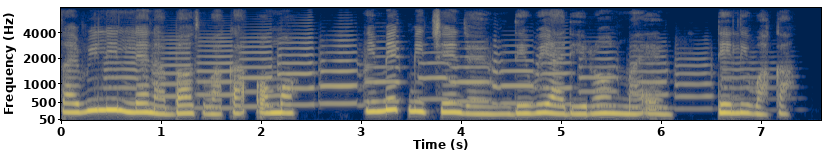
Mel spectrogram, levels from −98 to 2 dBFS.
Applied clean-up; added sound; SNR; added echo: none; Trumpet; 14 dB; none.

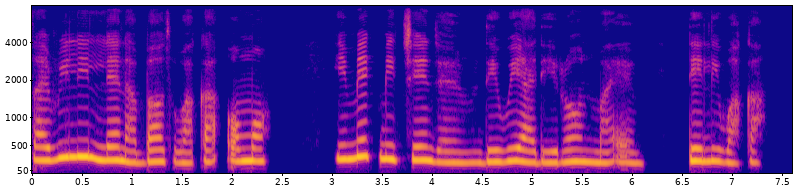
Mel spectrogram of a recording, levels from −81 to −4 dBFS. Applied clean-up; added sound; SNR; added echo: none; none; none; none.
